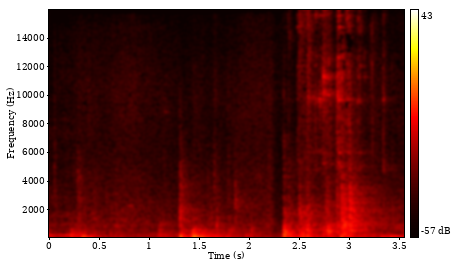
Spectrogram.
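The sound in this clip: An apartment door being unlocked and opened with keys from a caretaker's envelope: a few sharp clunks and rattling knocks over a low background hum, with two louder impacts standing out.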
